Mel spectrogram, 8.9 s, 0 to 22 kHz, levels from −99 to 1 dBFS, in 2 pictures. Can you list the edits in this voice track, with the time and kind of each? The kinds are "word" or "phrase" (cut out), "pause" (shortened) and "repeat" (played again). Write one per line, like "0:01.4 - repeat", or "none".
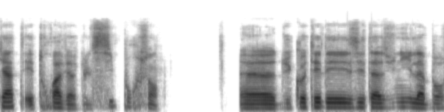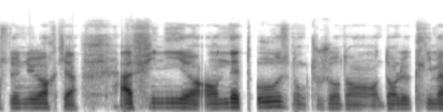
none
